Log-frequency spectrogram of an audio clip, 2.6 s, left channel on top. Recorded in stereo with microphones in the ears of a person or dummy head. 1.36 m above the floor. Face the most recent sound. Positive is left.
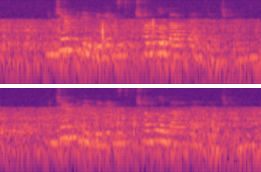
turn(degrees=70)  # may be behind; listen again after turning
